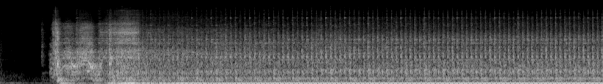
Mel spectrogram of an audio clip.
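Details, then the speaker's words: Frankia A595 motorhome, old Nissan diesel, sat 12 years, restarted after filters were installed: fires after a short crank with a bit of smoke and settles into even, steady diesel idle clatter, no misses; a runner. "yeah I would say that's a runner uh it's gonna shut it down we'll finish this one out Okay so we've answered the question yes it does start"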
